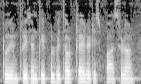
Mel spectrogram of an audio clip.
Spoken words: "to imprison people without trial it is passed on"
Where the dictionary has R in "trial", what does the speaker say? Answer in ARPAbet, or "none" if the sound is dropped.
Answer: R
